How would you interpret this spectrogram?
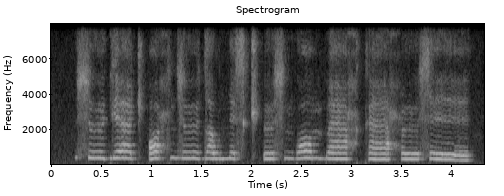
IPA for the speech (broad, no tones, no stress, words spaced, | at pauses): søːɡʲæːt͡ʃʼɒħ nzøːdawnest͡ʃʼøs ŋɡɒ mbæːħ kæ ħøːseː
